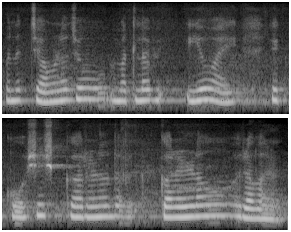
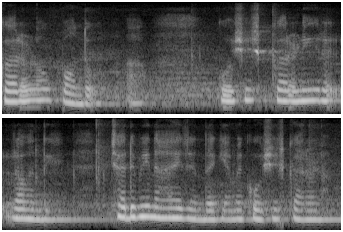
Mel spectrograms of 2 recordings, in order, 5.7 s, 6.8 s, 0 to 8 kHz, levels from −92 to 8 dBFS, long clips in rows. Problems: constant background noise, echo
